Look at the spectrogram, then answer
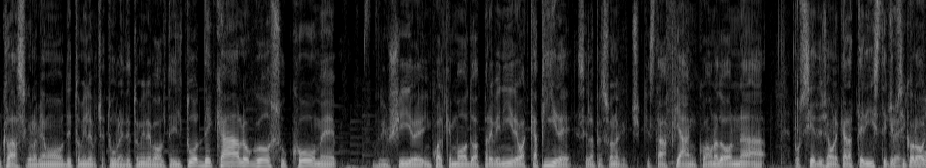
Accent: Campania, Italy; Io però lì da campano tiro fuori, pensa, l'autoritario che è in me

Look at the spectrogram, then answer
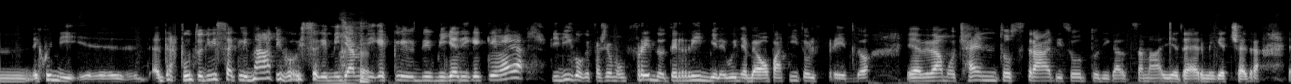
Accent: Rome, Lazio, Italy; noi che siamo romani sappiamo non è più così

